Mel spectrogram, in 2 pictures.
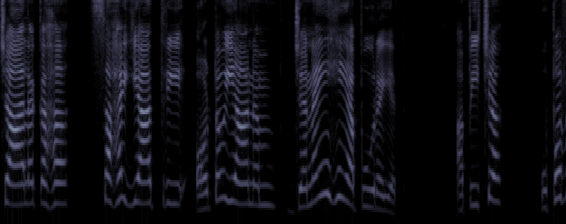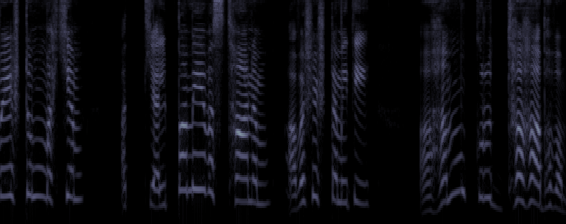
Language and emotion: Sanskrit, angry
